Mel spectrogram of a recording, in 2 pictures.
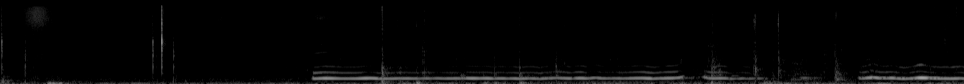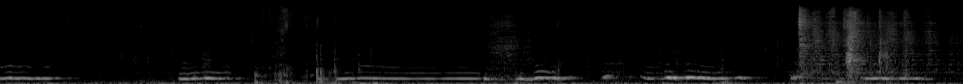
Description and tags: MySounds GWAEtoy hum2
field, recording, TCR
